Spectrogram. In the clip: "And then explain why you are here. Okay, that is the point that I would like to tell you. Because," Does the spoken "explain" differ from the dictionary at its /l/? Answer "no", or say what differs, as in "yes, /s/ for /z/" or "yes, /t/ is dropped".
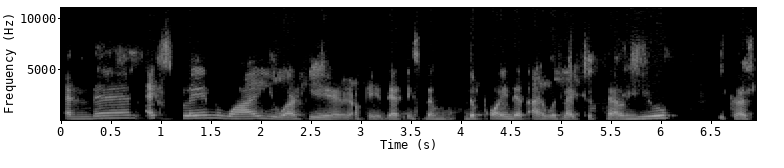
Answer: no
